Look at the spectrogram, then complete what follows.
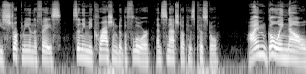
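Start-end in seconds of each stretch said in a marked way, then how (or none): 4.9-6.1 loud, raised shout projected outward. After striking the narrator down and grabbing his pistol, a man shouted. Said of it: "he shouted".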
